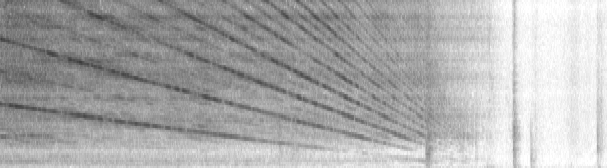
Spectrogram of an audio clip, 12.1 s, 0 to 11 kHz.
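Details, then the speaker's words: Hotpoint HTB721 washing machine motor hotwired directly to mains through brushes and coil; brushed motor whines high and smooth then pitch falls as it coasts down, working motor. "if i turn it on it should just go make some noise so let's uh plug it in and see what happens hopefully it'll make some noise"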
